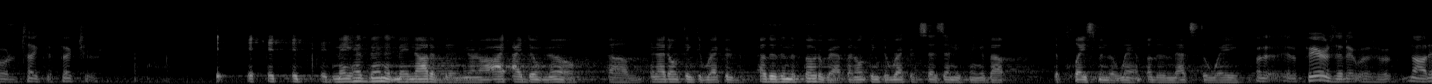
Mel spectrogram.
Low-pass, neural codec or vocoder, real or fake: 7.2 kHz; none; real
